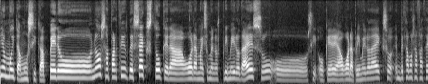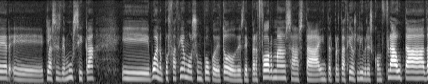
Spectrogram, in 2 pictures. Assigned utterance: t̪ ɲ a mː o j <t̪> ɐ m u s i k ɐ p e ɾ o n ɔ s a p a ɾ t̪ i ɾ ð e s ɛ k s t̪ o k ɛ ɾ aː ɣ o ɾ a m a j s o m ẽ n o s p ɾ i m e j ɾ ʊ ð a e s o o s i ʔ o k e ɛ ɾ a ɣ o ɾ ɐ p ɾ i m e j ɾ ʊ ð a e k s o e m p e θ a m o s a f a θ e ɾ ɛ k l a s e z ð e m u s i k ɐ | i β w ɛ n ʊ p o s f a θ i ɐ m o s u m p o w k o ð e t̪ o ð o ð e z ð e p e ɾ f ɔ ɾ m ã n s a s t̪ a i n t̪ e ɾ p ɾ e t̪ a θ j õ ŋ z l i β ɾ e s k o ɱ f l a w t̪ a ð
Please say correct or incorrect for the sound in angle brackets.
correct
